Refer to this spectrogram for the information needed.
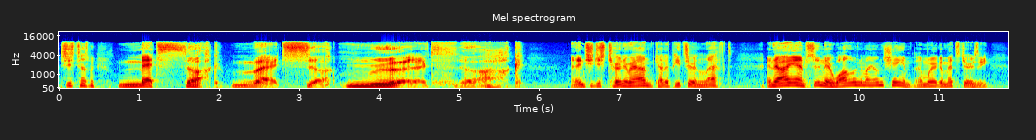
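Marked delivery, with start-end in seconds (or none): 0.7-5.8 put-on grave old lady, very slow, one word drawn out. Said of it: "with a dead serious face".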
